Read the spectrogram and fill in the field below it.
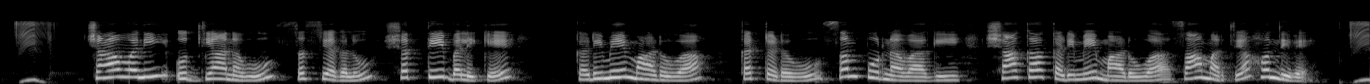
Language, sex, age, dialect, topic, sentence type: Kannada, female, 41-45, Mysore Kannada, agriculture, statement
